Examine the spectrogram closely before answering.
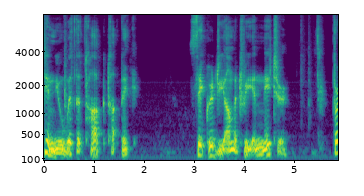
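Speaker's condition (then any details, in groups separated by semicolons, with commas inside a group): Cerebral palsy; diagnosed at birth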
